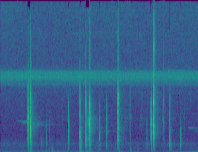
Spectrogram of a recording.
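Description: Long pink fingernails tap and scratch a large woven polypropylene animal feed bag that appears filled. About eleven short, dry, bright clicks and scrapes come in uneven bursts, each dying away almost instantly. A faint steady high tone and a low hum sit underneath.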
